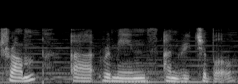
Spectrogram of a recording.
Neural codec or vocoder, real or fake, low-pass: none; real; 5.4 kHz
